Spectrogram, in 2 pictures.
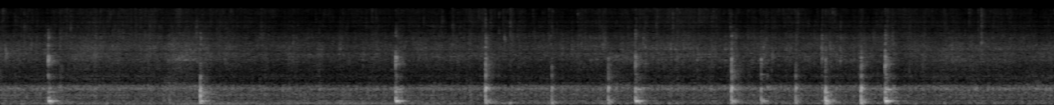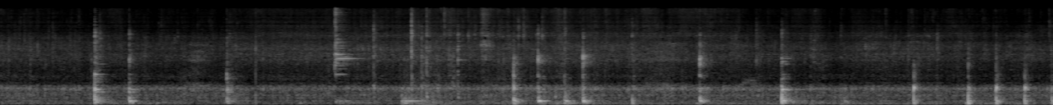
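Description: Diced chicken sizzling in a hot frying pan as it is sealed, with a wooden spoon stirring it and knocking against the pan at irregular intervals.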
